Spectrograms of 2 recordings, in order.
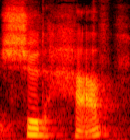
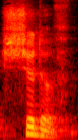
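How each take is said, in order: First: The word 'have' is fully pronounced with its h. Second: The word 'have' is reduced to a short 'of'. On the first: The speaker calls it wrong. "we don't say should have" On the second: The speaker calls it right. "we're kind of taking away the H and the A and we're just pronouncing the of"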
